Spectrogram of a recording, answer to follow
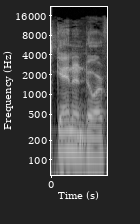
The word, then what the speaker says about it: Ganondorf: after he actually beatss Ganondorf I that's the correct pronunciation gondorf after he beats him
